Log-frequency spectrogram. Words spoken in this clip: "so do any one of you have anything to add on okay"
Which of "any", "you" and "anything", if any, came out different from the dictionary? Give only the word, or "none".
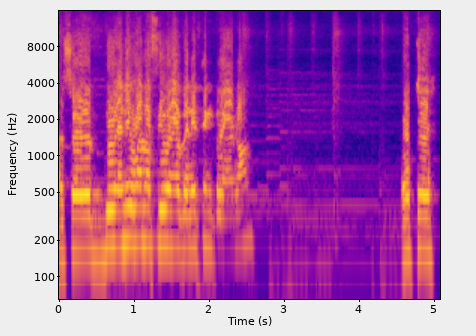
anything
